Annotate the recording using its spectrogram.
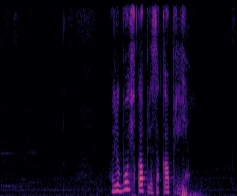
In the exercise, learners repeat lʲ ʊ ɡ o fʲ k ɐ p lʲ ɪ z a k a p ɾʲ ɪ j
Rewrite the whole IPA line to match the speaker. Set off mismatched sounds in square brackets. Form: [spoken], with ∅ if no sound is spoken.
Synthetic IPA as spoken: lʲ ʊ [b] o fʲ k [a] p lʲ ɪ z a k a p [lʲ] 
